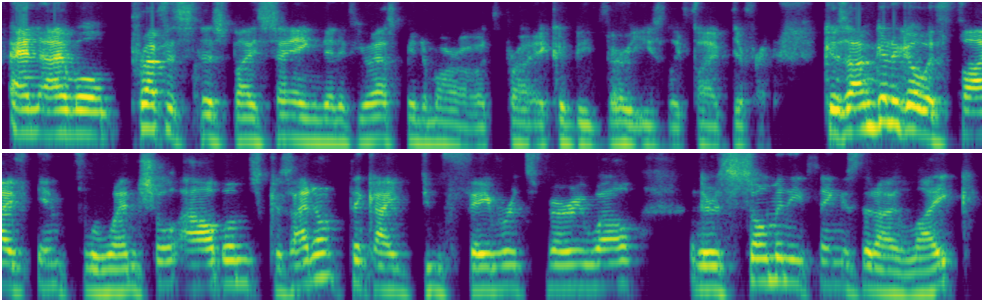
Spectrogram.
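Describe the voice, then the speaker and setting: On the high side and brisk, a man speaks as the keyboard-playing guest of an interview. He reflects conversationally, repeating phrases to emphasize them.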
